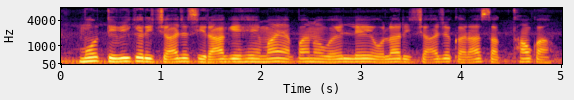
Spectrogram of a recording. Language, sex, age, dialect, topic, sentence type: Chhattisgarhi, female, 18-24, Central, banking, question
